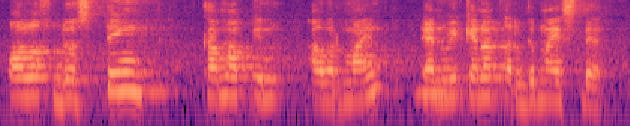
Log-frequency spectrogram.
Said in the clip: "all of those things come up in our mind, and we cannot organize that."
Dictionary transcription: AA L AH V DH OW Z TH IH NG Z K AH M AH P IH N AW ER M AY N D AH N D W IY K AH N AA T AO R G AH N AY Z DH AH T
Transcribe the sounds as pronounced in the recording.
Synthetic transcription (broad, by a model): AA L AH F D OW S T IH NG K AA M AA P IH N AW ER M AY N D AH N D W IY K AH N AA T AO R G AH N AY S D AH T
